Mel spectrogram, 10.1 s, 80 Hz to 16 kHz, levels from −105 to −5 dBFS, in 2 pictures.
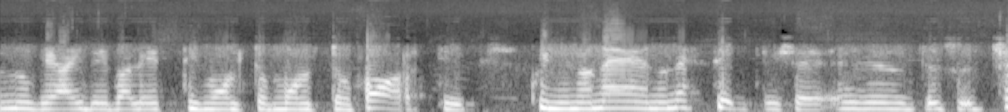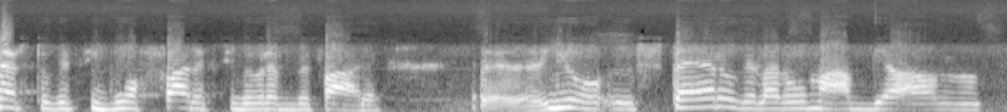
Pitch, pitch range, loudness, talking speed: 200 Hz, 190-220 Hz, -14 LUFS, 165 wpm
